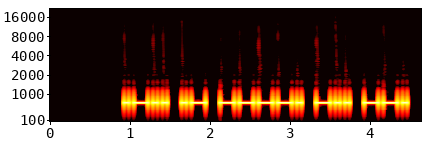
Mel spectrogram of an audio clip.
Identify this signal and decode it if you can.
Morse code, heard as a keyed tone, about 20 wpm, 700 Hz. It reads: LA9DG
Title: DXCC-100 Call Signs - 5 Characters - 20wpm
